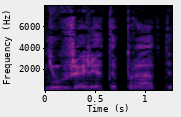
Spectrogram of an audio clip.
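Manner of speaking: plain reading voice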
